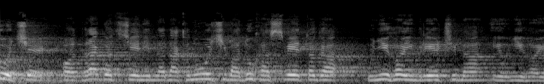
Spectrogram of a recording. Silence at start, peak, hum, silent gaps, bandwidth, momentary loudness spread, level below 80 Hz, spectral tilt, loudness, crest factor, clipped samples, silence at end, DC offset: 0 s; -2 dBFS; none; none; 11.5 kHz; 8 LU; -50 dBFS; -5.5 dB/octave; -22 LUFS; 18 dB; under 0.1%; 0 s; under 0.1%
